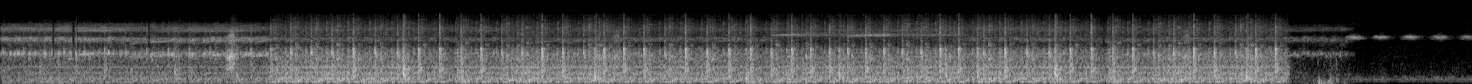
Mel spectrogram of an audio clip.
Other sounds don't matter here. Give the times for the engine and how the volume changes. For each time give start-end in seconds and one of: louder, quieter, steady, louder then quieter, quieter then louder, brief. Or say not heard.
0.0-12.9 louder.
